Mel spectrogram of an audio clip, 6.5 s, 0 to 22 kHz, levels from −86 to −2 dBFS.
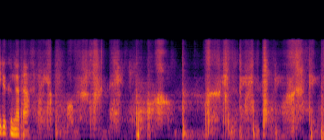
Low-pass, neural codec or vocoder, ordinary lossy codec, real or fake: none; codec, 16 kHz, 0.7 kbps, FocalCodec; none; fake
